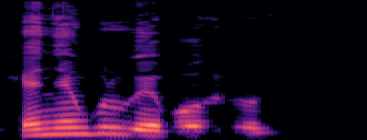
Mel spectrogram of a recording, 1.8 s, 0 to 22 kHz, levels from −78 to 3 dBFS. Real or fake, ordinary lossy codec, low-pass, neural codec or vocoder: real; none; none; none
